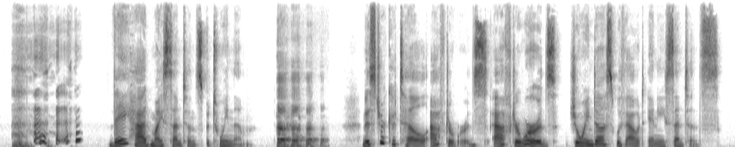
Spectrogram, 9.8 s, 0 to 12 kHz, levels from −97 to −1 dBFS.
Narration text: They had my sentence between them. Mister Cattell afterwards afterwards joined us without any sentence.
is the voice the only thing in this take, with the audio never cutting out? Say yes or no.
no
